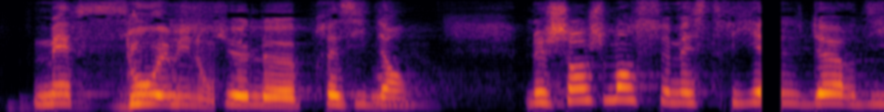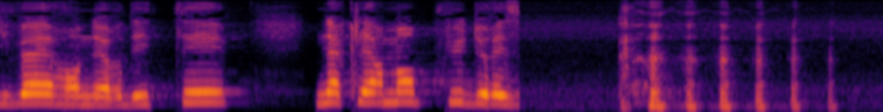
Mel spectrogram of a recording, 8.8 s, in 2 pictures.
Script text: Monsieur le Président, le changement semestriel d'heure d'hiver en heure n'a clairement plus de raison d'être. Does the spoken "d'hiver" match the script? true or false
true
